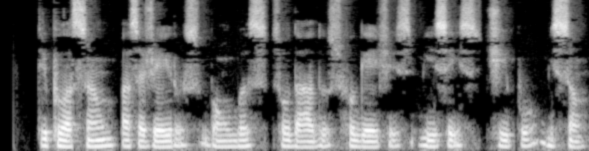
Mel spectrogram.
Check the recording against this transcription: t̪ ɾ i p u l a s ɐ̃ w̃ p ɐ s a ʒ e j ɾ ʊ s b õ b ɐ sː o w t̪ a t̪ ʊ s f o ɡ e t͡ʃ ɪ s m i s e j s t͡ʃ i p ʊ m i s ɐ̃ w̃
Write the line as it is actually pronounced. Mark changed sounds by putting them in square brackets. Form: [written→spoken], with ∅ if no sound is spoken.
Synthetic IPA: t̪ ɾ i p u l a s ɐ̃ w̃ p [ɐ→a] s a ʒ e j ɾ ʊ s b õ b ɐ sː o w [t̪→d̪] a [t̪→d̪] ʊ s f o ɡ e t͡ʃ ɪ s m i s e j s t͡ʃ i p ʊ m i s ɐ̃ w̃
